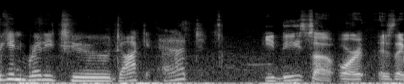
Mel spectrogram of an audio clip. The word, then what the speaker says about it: Ibiza: Lady, and we're getting ready to dock at Ibiza, or as they pronounce it, Ibiza, has a reputation of being a great party island.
